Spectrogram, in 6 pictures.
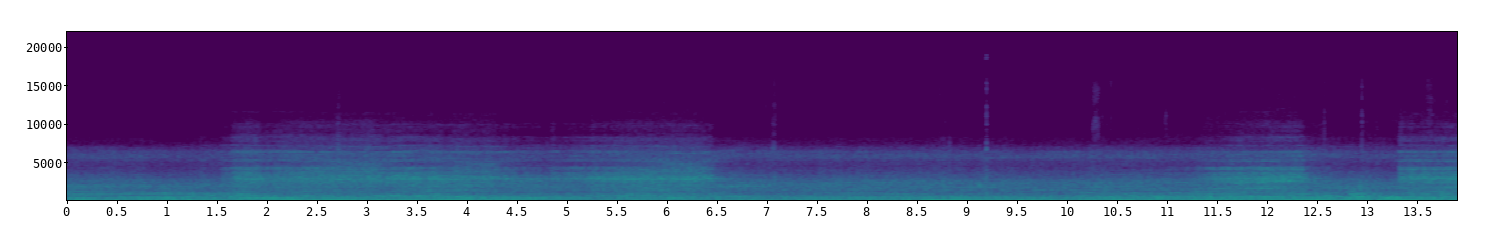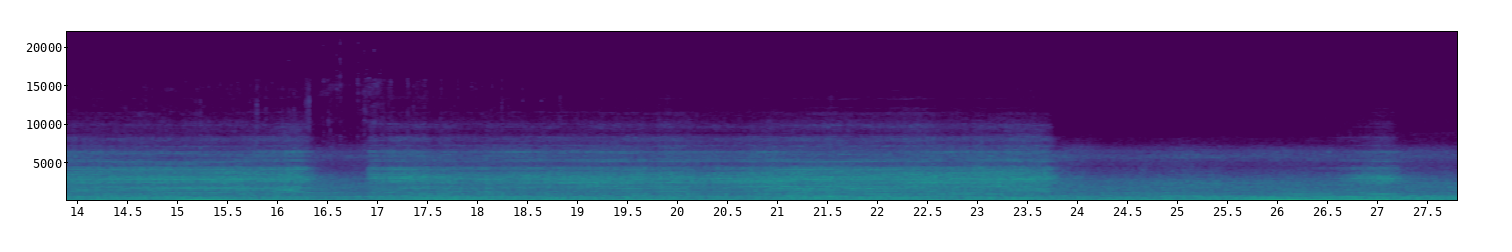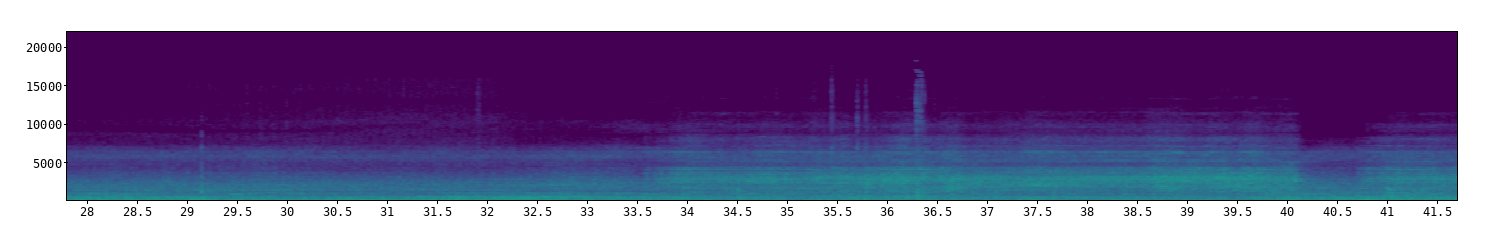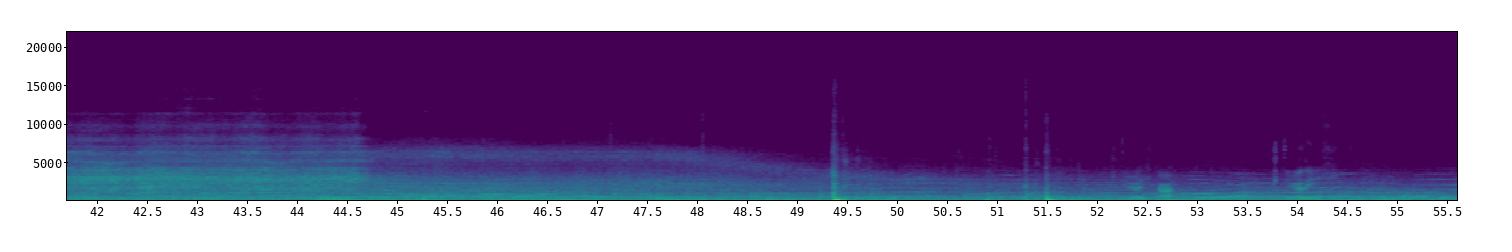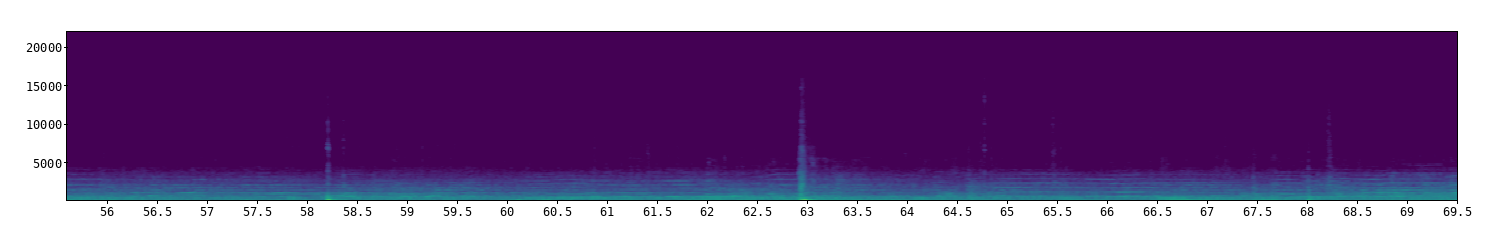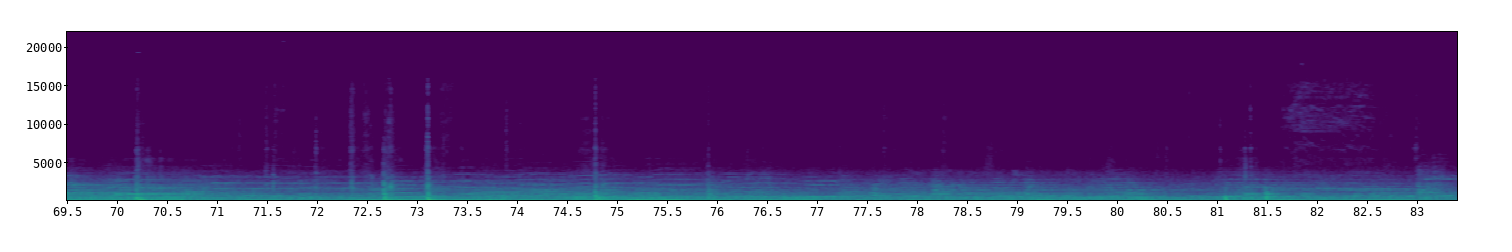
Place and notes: Strassenmusik aus einer Seitengasse, orchestriert von einem Handwerker. Gegen Ende fragt mich ein Autofahrer, der mehrmals beim aus, oder ausladen die Autotür krachen läst, ob er meine Tonaufnahme störe. (Bin nicht mehr sicher ob der Aufnahmeort korrekt ist.)
Salzburg, Austria, 17 April 2007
